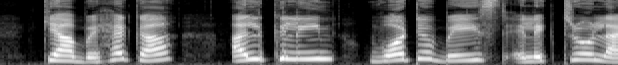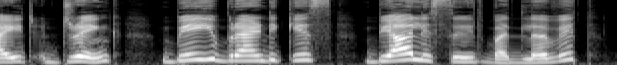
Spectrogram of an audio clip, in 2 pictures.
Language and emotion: Kashmiri, neutral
